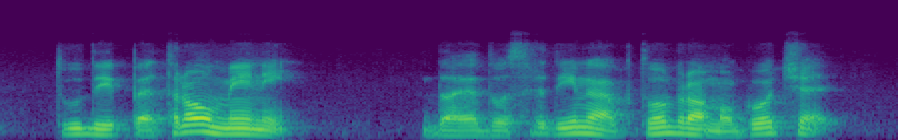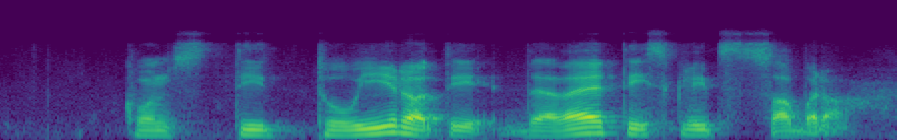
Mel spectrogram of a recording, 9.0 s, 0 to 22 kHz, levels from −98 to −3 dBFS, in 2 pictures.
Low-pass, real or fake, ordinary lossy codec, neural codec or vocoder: 7.2 kHz; fake; Opus, 32 kbps; codec, 16 kHz, 1 kbps, X-Codec, HuBERT features, trained on LibriSpeech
